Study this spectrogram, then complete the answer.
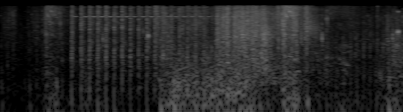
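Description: Rapid turret gunfire in a video game, a fast run of loud repeated shots that swells into a dense sustained burst, heard alone with no talking.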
